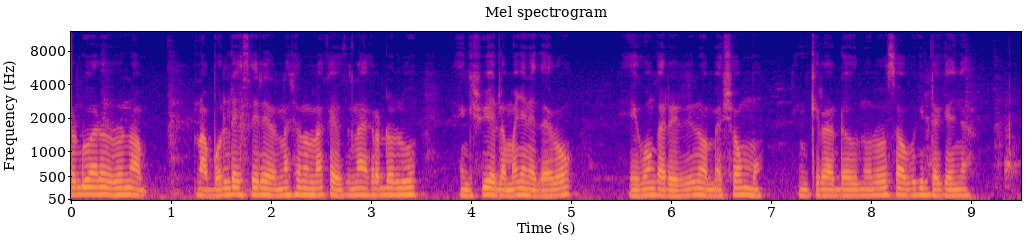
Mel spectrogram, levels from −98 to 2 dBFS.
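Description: No technical faults can be heard anywhere in the speech recording.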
